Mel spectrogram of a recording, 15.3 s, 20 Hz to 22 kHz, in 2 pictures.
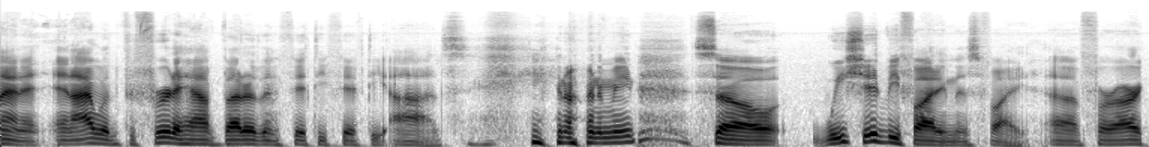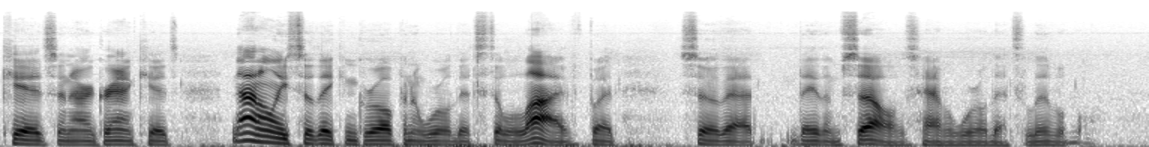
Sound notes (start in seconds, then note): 3.1 chuckles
